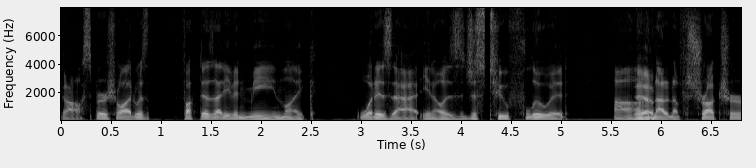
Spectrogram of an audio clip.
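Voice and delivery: plain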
